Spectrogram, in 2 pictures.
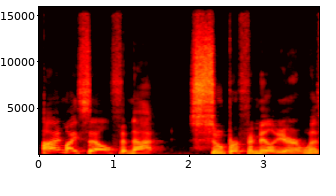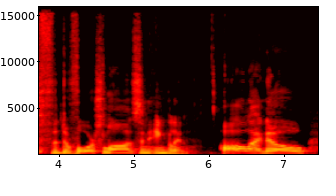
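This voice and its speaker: An American host with a mid-range, somewhat bright voice goes on a live, opinionated rant to camera on his talk show. He's conversational but blunt and profane.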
